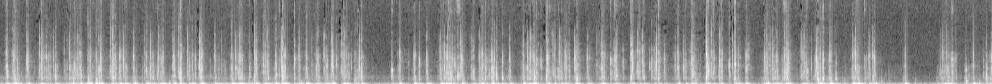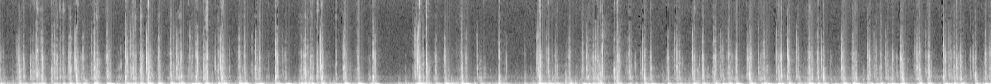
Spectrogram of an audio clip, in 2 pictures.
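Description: Fingertips type steadily on a slim white plastic computer keyboard held in front of the microphone, making a dense, fast run of short, dry key clicks with almost no ring. A heavy low thump sits under the clatter, and the typing pauses briefly a few times before resuming.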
